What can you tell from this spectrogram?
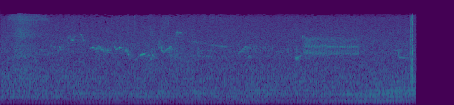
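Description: Pond-side outdoor ambience: a steady low hum with scattered short, high bird chirps and peeps, and a brief higher call near the end. The sound cuts off abruptly about five and a half seconds in.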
